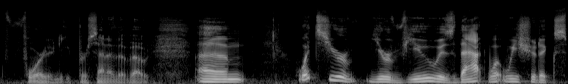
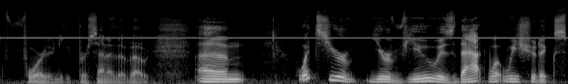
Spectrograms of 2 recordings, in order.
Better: first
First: none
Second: high-pitched whine; noticeable; throughout; 3.5 kHz, 15 dB below the speech

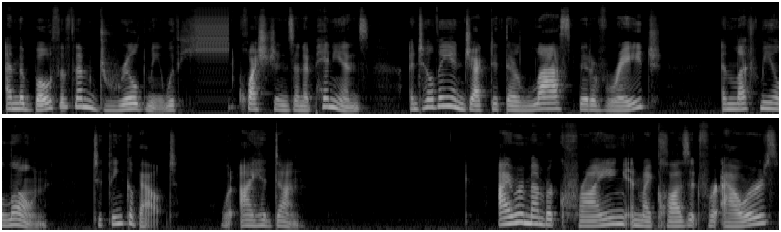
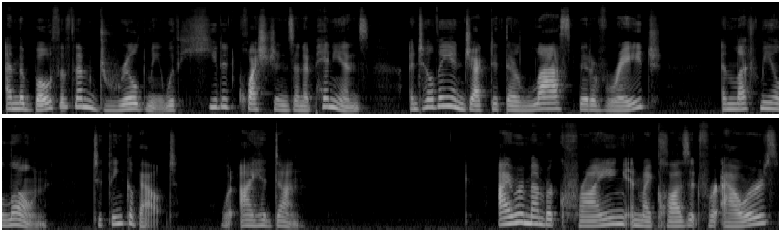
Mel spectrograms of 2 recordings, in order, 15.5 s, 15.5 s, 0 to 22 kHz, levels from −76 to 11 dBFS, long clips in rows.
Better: second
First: audio freezing; at 2 s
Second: none

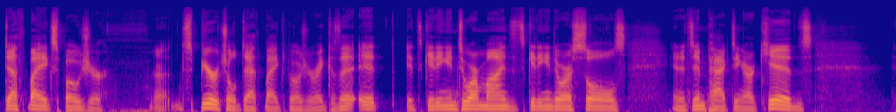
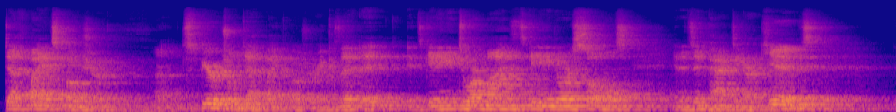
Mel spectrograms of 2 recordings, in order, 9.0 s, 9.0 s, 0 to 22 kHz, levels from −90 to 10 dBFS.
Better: first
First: none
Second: room echo; noticeable; dies away in 1.6 s // off-mic speech; far

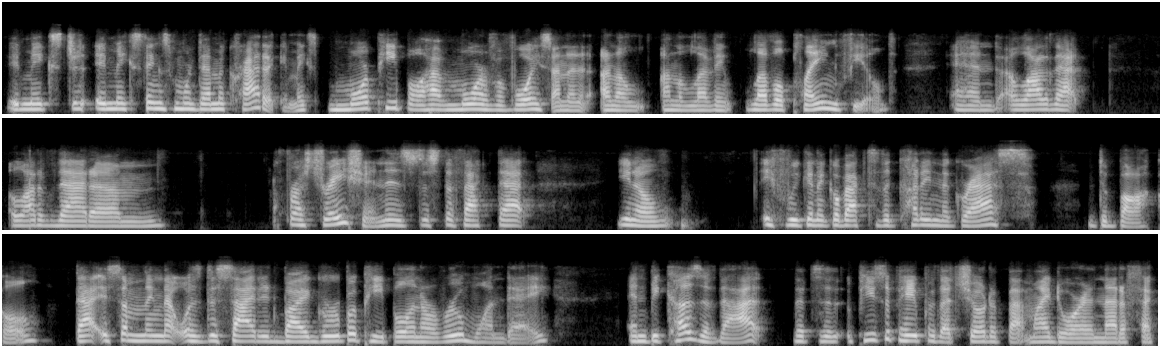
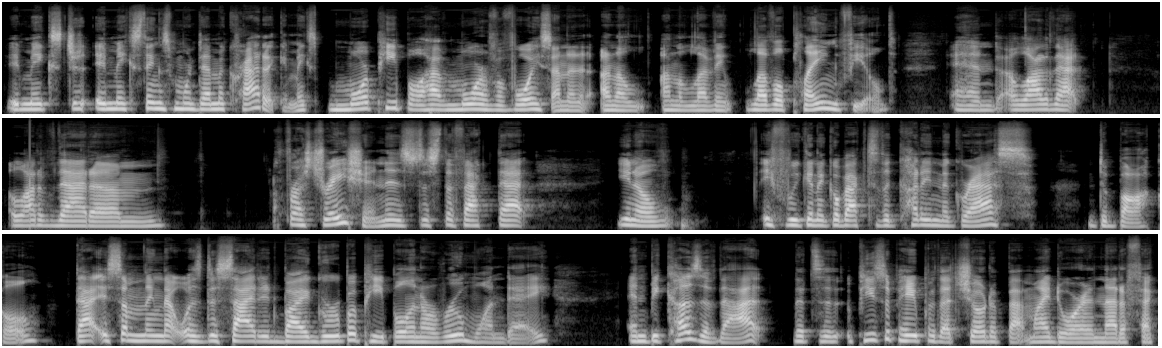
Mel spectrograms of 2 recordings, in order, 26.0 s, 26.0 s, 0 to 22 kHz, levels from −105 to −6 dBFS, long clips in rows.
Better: second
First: garbled, watery; slightly; nothing above 6.5 kHz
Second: none

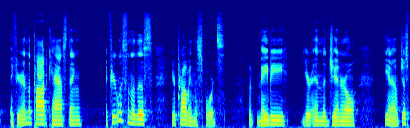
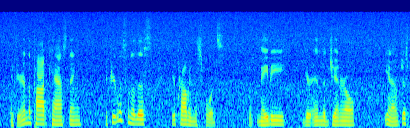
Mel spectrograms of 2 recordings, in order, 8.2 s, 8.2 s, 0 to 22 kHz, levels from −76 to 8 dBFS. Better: first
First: none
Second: hiss; loud; throughout; 9 dB below the speech

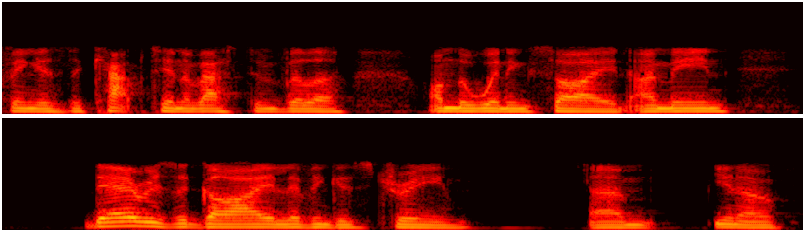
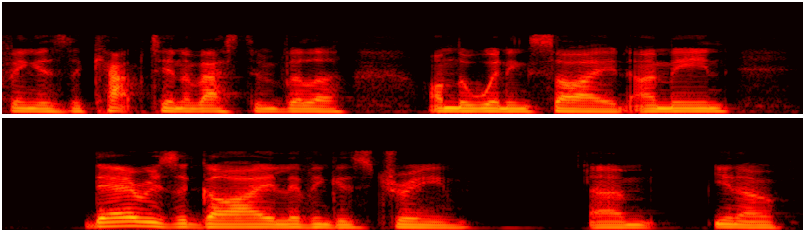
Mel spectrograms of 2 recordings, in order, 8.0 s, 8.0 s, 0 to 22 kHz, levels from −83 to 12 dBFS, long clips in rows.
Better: second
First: garbled, watery; badly; nothing above 4 kHz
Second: garbled, watery; slightly; nothing above 6.5 kHz

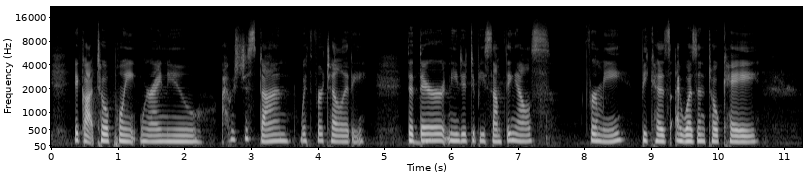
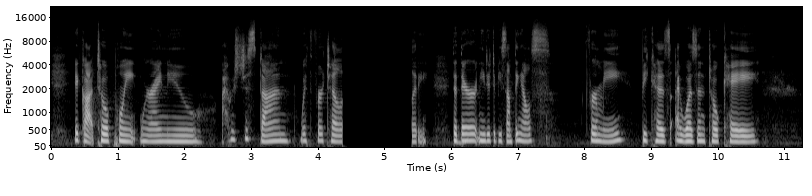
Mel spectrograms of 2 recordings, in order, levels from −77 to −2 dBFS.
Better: first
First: none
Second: audio freezing; at 4.5 s for 1 s

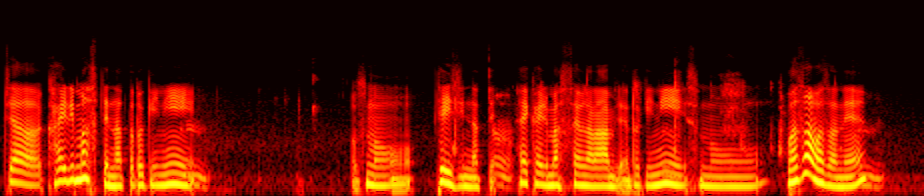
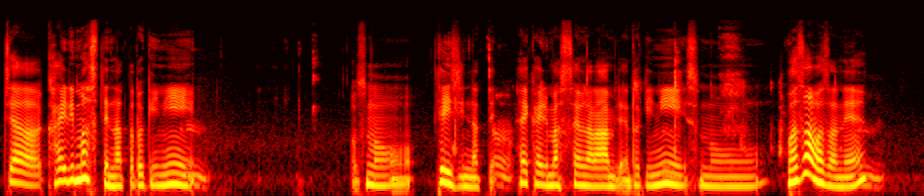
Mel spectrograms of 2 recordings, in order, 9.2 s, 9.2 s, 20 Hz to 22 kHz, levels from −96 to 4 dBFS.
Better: second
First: muffled; slightly; fading above 3.5 kHz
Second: none

